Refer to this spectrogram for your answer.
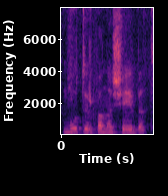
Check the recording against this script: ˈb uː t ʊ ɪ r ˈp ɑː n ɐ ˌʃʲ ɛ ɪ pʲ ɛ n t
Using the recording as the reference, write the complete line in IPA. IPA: ˈb uː t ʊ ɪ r ˈp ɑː n ɐ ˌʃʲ ɛ ɪ bʲ ɛ t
